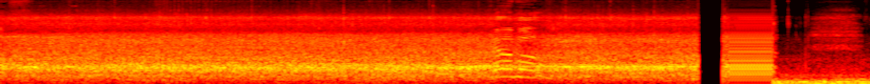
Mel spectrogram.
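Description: Stadium crowd noise: a dense din of many voices with a steady held tone running through it, cut off abruptly about five seconds in. Near the end a low, steady rumble of a car's interior begins.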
